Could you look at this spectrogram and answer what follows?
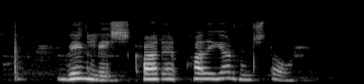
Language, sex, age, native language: Icelandic, female, 40-49, Icelandic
